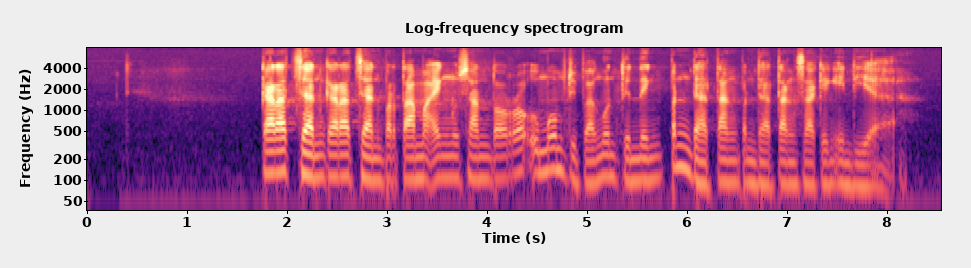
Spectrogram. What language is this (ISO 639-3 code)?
jav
